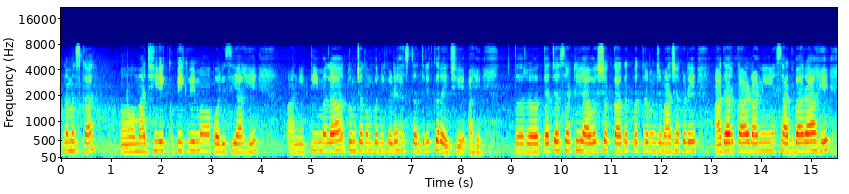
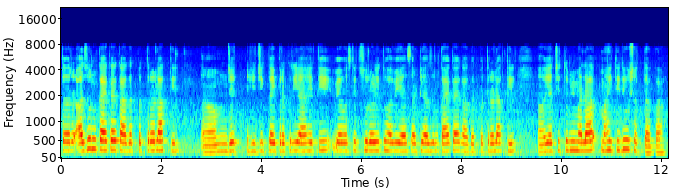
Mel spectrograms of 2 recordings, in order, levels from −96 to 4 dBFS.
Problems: constant background noise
